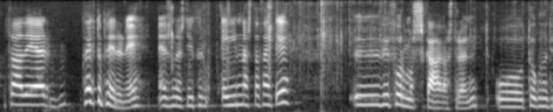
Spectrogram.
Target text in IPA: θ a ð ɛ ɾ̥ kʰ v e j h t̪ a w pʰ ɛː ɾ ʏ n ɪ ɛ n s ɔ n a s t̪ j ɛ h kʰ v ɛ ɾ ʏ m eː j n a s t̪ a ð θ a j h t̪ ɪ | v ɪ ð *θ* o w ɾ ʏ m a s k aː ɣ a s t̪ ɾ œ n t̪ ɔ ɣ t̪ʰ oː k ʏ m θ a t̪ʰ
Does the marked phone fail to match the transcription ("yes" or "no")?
yes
